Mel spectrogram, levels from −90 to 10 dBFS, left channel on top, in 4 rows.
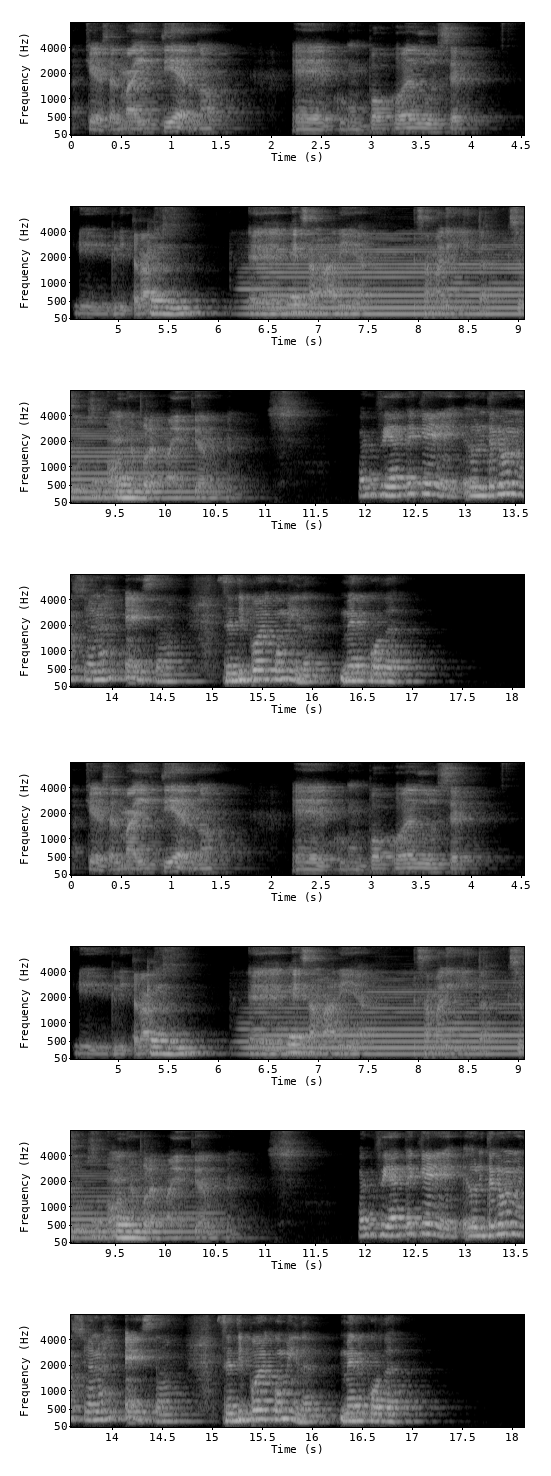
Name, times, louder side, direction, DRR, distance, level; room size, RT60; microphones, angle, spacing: voice 1, 0.1-1.4 2.2-3.9 4.6-5.5 6.3-7.5 7.9-10.7 11.0-11.3, equal, ahead, -1 dB, 0.8 m, -34 dB
voice 2, 5.3-5.7 6.7-6.8 9.2-9.8 11.9-16.8, right 1 dB, 45° right, -1 dB, 1.6 m, -28 dB
sound 1, 6.1-10.7, left 1 dB, 35° left, 1.7 m, -35 dB
11.0 x 9.9 x 2.5 m, 0.91 s
head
